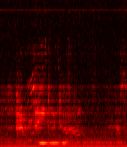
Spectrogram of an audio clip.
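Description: A girl speaks briefly through a television speaker.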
